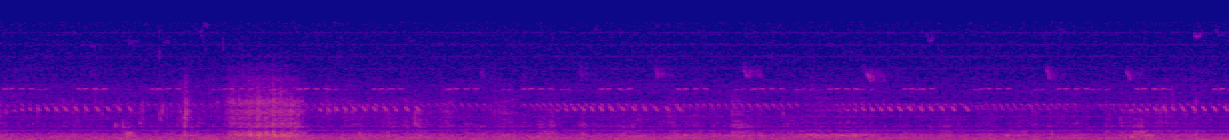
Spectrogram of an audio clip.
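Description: Night-time bush chorus of insects: steady, rhythmic high chirping trills repeating at even spacing. A brief rushing noise about two seconds in is the loudest thing.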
